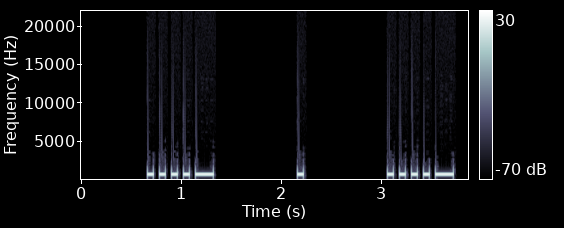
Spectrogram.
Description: Morse code, heard as a keyed tone, about 20 wpm, spaced as for 8 wpm, 700 Hz. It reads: 4E4
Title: 047 Lesson 9e - Number 4 - Three Characters 20wpm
